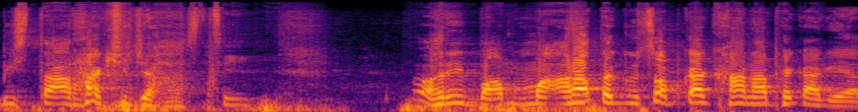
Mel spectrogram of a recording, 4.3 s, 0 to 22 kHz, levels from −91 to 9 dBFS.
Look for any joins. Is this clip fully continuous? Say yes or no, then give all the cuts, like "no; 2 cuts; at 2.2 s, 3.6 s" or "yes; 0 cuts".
yes; 0 cuts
